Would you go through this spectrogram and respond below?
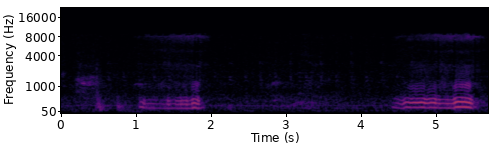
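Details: Sleeping female pet cat: soft, buzzing, slightly tonal snores, two breaths within a few seconds; snoring.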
